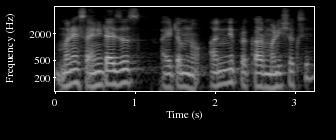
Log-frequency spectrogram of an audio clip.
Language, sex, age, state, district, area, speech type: Gujarati, male, 18-30, Gujarat, Kutch, rural, read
